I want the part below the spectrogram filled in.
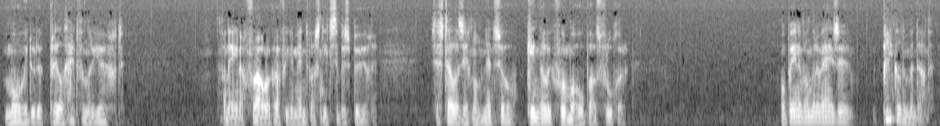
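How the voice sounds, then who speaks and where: An actor playing a remorseful middle-aged man reading out his diary confession in a radio play, grave and measured. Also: a little mellow, dry recording. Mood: troubled, reflective. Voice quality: low, husky. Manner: grave, measured, literary diction. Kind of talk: Dutch radio play monologue.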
